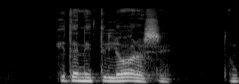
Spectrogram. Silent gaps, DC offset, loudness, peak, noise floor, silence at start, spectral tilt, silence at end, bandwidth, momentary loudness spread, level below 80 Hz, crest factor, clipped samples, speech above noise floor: none; under 0.1%; -22 LUFS; -8 dBFS; -71 dBFS; 0.6 s; -6.5 dB/octave; 0 s; 15 kHz; 14 LU; -70 dBFS; 16 dB; under 0.1%; 50 dB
